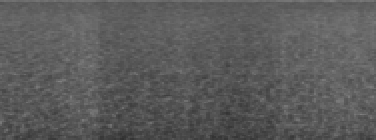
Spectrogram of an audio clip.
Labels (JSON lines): {"label": "ambient", "recorder": "HydroMoth"}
